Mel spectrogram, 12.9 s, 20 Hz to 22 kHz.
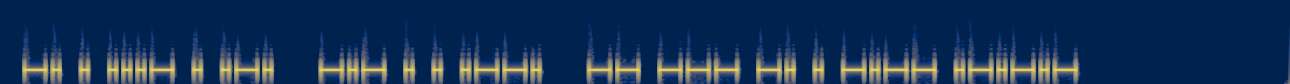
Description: Morse code, heard as a keyed tone, about 17 wpm, 700 Hz. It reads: NEVER KEEP MONEY.
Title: Sentences from Top 1000 Words - Review Part 4 - 17wpm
